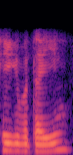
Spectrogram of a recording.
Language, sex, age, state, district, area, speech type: Hindi, male, 18-30, Uttar Pradesh, Varanasi, rural, conversation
